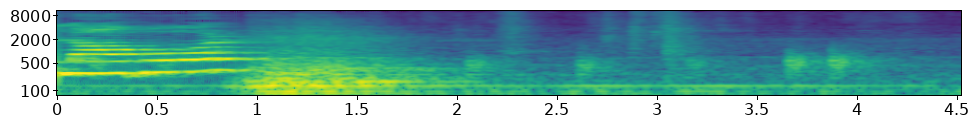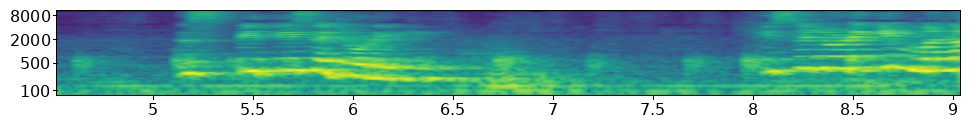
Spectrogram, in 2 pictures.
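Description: A woman speaks clearly and with animation, close by.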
